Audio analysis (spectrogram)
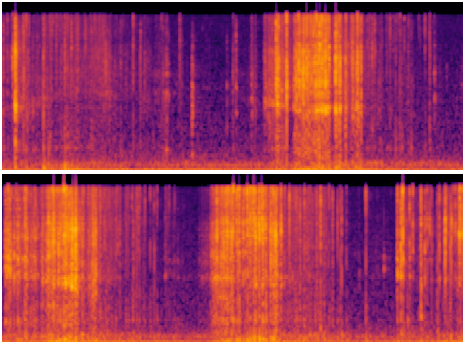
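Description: A dry, hand-held solid white bar of soap is scored and shaved with a metal blade into crumbly flakes. Three longer bursts of bright, crisp scraping and crumbling stand out against a quieter stretch of small clicks and ticks. The dry soap gives a sharp, high, crunchy tearing texture with almost no low end.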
